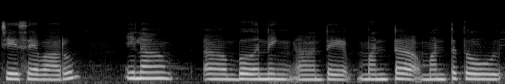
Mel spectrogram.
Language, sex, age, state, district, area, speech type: Telugu, female, 18-30, Telangana, Ranga Reddy, rural, spontaneous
